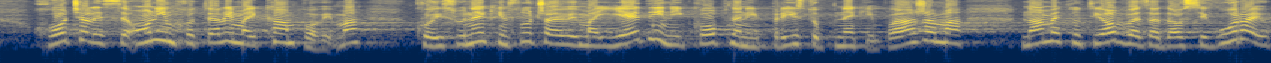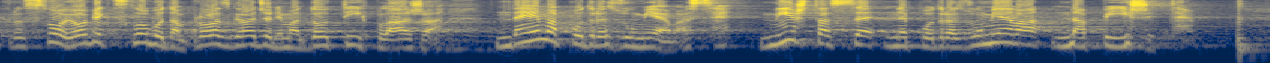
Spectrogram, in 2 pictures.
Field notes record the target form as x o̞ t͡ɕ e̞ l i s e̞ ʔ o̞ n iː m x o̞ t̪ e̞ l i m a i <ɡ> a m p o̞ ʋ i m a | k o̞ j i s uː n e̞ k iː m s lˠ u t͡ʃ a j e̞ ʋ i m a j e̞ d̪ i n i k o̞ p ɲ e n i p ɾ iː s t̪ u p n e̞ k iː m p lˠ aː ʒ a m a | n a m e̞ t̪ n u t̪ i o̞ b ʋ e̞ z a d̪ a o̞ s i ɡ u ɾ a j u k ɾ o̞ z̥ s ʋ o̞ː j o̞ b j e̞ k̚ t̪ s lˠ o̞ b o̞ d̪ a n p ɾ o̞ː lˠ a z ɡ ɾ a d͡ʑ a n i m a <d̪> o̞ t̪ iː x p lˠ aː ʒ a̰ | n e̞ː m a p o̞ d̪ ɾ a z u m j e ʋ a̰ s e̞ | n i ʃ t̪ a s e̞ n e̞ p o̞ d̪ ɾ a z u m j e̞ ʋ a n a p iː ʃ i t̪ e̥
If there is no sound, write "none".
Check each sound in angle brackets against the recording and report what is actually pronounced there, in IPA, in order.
k, d̪

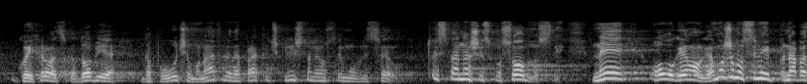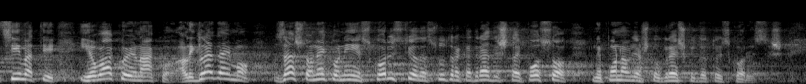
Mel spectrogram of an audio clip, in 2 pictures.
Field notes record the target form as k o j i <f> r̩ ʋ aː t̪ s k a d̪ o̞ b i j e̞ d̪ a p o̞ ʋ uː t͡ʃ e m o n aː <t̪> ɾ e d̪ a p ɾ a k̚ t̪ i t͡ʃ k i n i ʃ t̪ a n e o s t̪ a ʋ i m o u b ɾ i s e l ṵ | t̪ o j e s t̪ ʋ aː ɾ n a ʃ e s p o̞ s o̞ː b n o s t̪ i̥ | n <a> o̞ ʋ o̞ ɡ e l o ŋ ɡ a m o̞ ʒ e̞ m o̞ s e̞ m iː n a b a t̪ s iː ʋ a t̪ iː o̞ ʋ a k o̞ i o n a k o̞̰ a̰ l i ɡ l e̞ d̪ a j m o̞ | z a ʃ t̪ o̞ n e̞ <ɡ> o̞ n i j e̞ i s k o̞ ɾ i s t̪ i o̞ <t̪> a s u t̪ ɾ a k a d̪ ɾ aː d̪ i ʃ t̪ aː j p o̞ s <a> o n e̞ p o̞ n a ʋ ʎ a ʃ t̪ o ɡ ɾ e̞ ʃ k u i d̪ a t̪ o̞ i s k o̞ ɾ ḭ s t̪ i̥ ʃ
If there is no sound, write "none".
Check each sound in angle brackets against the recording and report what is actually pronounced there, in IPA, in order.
x, t̪, e, k, d̪, a

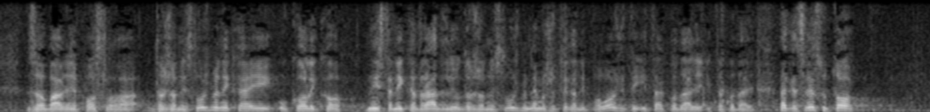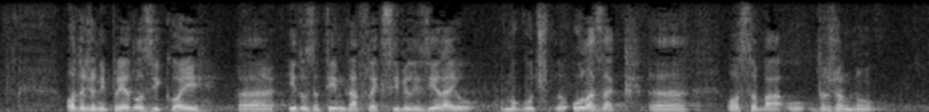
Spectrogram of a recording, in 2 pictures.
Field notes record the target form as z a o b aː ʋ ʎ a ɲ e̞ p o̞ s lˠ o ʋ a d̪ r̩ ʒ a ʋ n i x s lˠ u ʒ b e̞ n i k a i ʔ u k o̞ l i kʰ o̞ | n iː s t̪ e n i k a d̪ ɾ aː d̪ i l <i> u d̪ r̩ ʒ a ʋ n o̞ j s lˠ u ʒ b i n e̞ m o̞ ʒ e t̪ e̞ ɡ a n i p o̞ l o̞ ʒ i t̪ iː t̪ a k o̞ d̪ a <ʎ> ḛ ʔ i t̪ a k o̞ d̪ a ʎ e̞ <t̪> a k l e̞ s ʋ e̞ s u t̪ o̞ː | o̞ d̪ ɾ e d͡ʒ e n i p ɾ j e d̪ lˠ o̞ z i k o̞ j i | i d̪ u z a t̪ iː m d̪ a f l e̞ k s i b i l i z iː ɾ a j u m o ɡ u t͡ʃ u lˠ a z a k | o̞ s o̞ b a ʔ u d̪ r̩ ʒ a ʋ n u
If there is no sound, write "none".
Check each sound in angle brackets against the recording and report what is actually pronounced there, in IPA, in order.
i, ʎ, d̪

